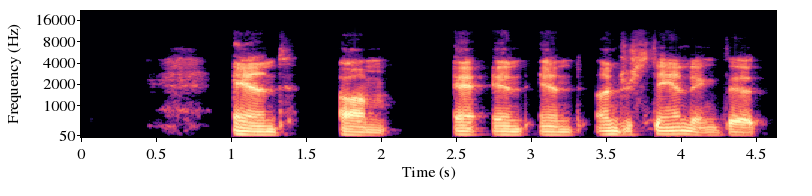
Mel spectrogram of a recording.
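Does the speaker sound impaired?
No.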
